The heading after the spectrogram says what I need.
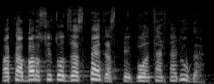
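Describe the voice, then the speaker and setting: Animated, high-voiced male storyteller. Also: fast. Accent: Brazilian Portuguese. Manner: animated, playful, asks the audience questions. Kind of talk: live storytelling for an audience. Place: literary fair event.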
